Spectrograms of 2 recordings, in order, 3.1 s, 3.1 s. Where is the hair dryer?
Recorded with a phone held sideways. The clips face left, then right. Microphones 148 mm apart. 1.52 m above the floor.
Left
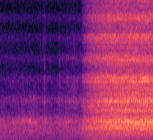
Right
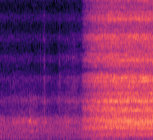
60° left (ahead or behind), 3.5 m.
